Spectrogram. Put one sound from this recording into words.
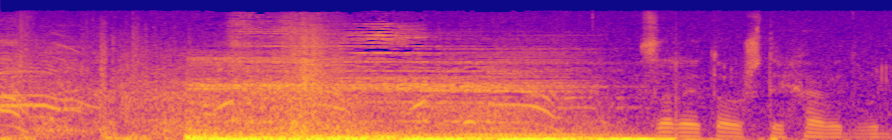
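A loud deep boom rumbles and fades.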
